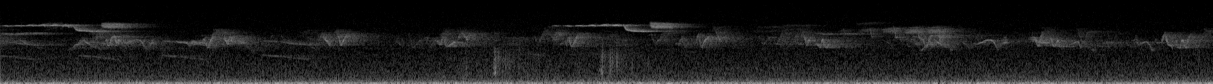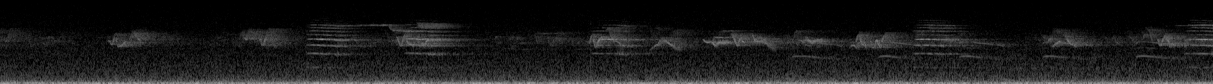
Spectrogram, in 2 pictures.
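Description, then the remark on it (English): A red-shouldered hawk calls repeatedly amid a busy outdoor bird chorus, its sharp, high cries recurring in bursts over a steady low background rumble, with no one talking. “Red-shouldered hawk again.”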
